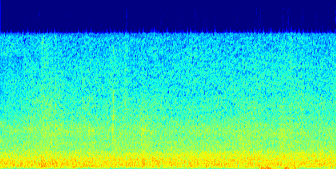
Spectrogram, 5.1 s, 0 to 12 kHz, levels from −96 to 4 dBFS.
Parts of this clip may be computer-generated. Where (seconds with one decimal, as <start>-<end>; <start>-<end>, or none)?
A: 0.0-0.8; 1.8-5.1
